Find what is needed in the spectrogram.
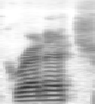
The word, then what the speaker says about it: Greenwich: Like you know, it's like how like it looks like it's spelled Greenwich, but it's pronounced Greenwich, or like Norwich is Norwich, or Warwick is Warwick.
